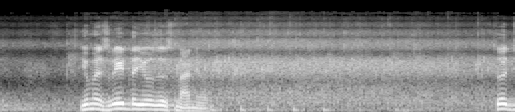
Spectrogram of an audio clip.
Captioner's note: laughter/Applause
